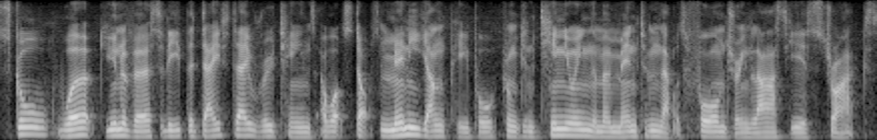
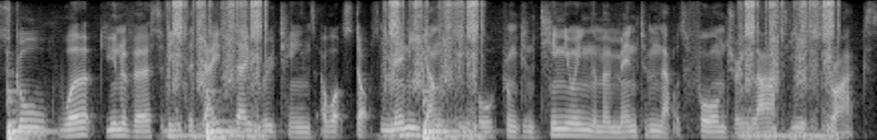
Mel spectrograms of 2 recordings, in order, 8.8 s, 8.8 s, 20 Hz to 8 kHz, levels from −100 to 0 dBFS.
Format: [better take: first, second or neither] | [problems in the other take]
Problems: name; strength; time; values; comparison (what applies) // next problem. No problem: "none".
first | background sound (Bowed string instrument + Writing); 3 dB above the speech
